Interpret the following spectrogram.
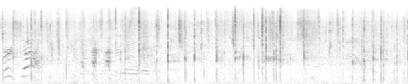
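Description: Pickleball paddles striking the hard plastic ball: many sharp, irregular pops from this court and the neighbouring courts, with voices of players in the background.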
